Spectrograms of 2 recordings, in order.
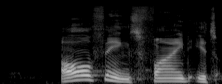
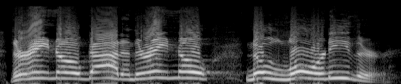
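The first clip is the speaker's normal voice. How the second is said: loud, much higher mocking yell; yelling back; 11 semitones higher, 8 dB louder than usual. Atheist neighbor yelling over the fence, loud scornful shout. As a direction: holler it over the fence at her. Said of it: "he would just yell back over the fence".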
